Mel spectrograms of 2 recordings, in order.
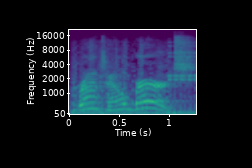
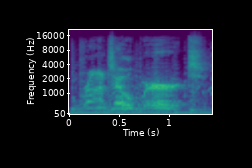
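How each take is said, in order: First: It is said in a higher-pitched silly voice. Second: It is said in a lower-pitched silly voice. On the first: The speaker calls it right. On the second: The speaker calls it wrong.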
